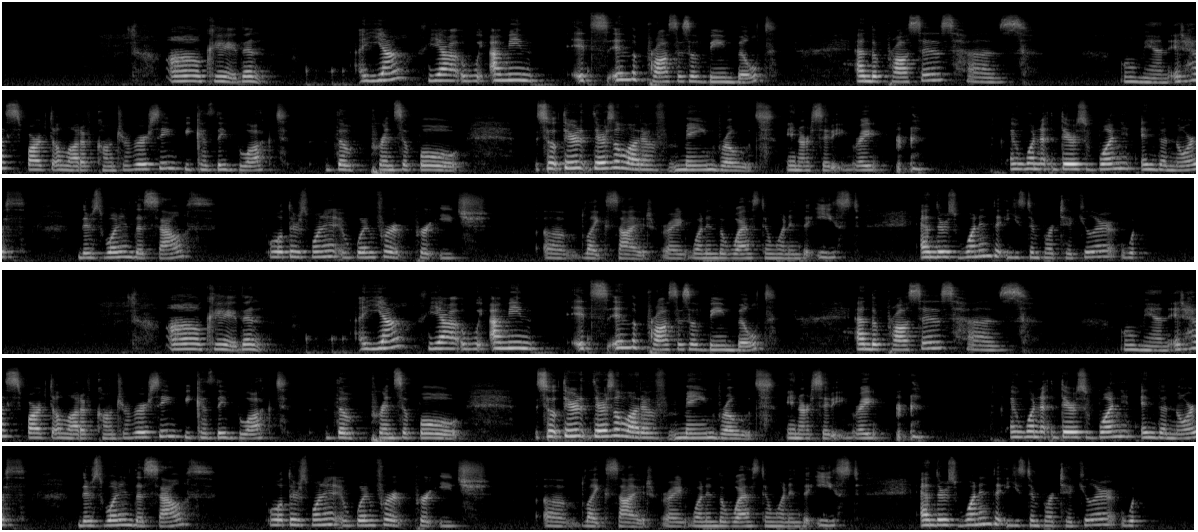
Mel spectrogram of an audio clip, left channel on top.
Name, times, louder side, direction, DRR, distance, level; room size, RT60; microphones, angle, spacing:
voice 1, 1.3-2.7 3.6-5.4 5.7-7.7 8.5-10.3 11.2-14.8 15.2-17.0 17.3-21.2 22.0-24.1 24.6-26.0 26.5-28.7 29.3-32.4 32.7-35.2, equal, 5° right, 0.6 m, -27 dB
7.8 x 5.9 x 5.8 m
head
